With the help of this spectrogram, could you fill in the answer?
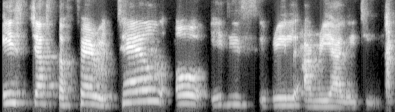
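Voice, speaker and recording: A woman speaks with a non-native accent in a bright, sharp tone, fairly high in pitch. Her background is quiet. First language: not English. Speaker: panel moderator. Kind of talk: panel discussion. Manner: halting.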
